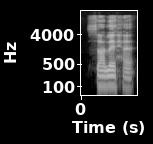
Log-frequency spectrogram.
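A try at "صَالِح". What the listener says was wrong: Si tu peux emphatiser plus le sa. Saleh. Saleh.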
